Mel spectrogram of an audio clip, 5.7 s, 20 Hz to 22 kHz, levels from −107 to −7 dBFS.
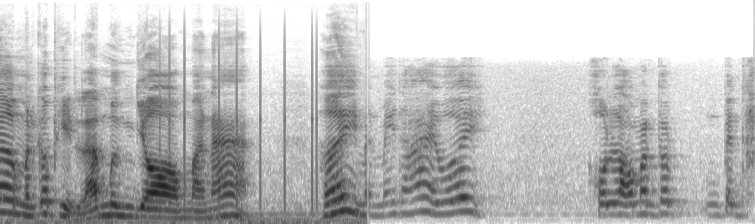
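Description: From 1.21 to 2.39 s a train of clicks ticks over the speech, about ten sharp pops at an irregular 6.8 per second, peaking roughly 15 dB above the signal. The likely cause is electrical interference. A waveform shows isolated tall spikes, and a spectrogram shows thin vertical broadband lines.

At 2.76 s there is a 20 ms silence, and from there to the end the input switched to a poorer device, likely a different or headset microphone. The sound turns duller and drops about 10 dB, with nothing above 7.6 kHz and a new noise floor roughly 35 dB below the speech. A spectrogram shows a brief gap, then a flat ceiling at 7.6 kHz. The waveform is visibly smaller.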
